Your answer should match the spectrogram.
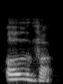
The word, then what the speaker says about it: Ulva: to pronounce it correctly, because it is a Swedish name and it's pronounced Ulva.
